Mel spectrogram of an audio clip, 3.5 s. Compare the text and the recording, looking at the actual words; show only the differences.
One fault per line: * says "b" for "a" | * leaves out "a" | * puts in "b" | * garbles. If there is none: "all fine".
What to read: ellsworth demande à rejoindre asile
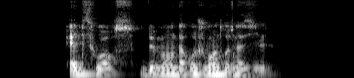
all fine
